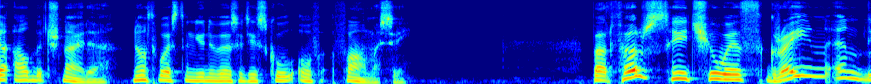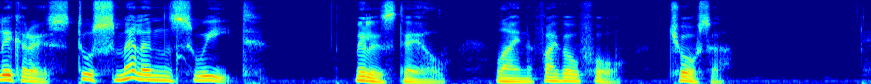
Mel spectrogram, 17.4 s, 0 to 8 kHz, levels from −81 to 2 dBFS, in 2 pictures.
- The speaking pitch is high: No, medium, 140 Hz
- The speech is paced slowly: Yes, slow, 75 wpm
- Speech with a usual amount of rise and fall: No, wide, 6.7 semitones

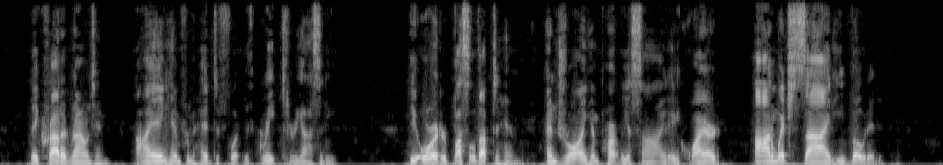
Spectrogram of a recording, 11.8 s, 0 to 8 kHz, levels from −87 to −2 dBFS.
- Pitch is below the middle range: Yes, low, 115 Hz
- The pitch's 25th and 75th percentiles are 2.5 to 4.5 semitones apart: Yes, average, 3.3 semitones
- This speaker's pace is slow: No, average, 155 wpm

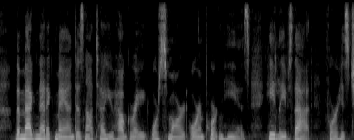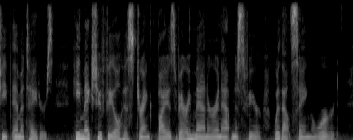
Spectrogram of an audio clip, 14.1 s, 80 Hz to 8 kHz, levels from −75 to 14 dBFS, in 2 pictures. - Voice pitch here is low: No, medium, 170 Hz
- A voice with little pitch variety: No, average, 3.2 semitones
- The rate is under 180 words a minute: Yes, average, 165 wpm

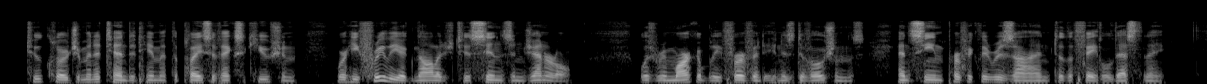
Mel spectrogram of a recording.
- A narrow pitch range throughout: No, average, 3.5 semitones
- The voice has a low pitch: Yes, very low, 95 Hz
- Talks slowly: No, average, 160 wpm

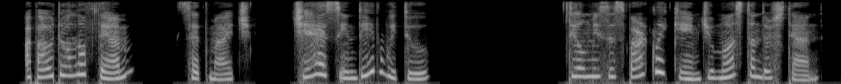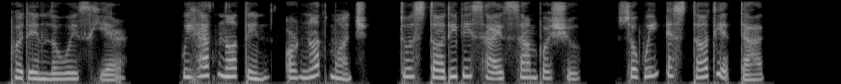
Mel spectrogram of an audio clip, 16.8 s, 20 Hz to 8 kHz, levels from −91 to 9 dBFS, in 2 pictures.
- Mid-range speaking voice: No, very high, 260 Hz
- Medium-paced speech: No, slow, 125 wpm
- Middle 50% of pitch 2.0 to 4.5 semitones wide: No, wide, 5.6 semitones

